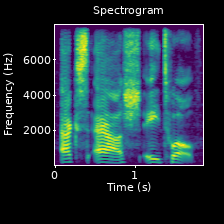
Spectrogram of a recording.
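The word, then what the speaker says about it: X Æ A-12: And there's a video of him saying, oh, yeah, we named our kid X-Ash A-12. That's literally how you say it.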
